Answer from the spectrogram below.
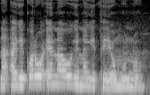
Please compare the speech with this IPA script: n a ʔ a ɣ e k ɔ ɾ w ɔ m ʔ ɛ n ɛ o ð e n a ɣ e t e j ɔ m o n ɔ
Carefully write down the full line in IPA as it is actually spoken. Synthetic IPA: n a ʔ a ɣ e k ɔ ɾ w ɔ ʔ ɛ n a o ɣ e n a ɣ e t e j ɔ m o n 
